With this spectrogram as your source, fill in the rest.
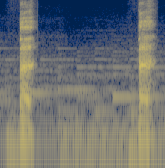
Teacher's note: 알파벳 B로 넘어가서는 윗입술과 아래입술을 붙여서 B 이렇게 읽는 게 맞고요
